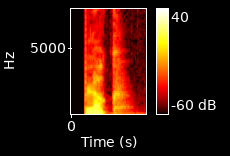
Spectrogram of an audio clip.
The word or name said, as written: blok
